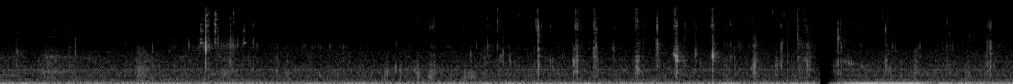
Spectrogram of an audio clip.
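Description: Close-up chewing and wet mouth sounds of a man eating mutton curry and rice with his hands: many small sticky clicks and smacks over a steady low hum. The sound drops out for an instant a little after eight seconds in.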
